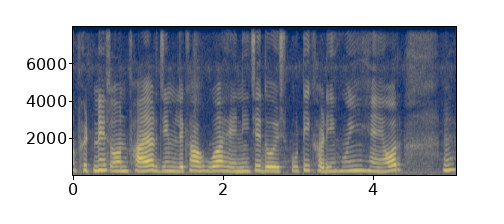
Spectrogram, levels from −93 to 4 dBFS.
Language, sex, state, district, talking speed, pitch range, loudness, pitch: Hindi, female, Uttar Pradesh, Jyotiba Phule Nagar, 190 wpm, 235-275 Hz, -16 LUFS, 245 Hz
